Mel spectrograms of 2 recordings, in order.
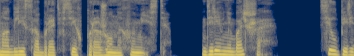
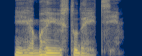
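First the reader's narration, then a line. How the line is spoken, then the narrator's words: Whispered. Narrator (Russian): шептал он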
